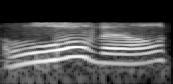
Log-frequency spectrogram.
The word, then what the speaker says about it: Louisville: It is my very, very, very great pleasure to welcome a phenomenal new band from Louisville, Kentucky. That's how you say it, by the way, in case you don't know.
